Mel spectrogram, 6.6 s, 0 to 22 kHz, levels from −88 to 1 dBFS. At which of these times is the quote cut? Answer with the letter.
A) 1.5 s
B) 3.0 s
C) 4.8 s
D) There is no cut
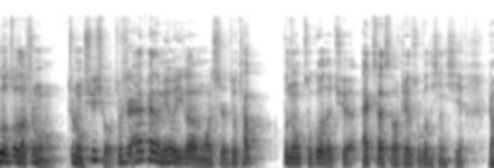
D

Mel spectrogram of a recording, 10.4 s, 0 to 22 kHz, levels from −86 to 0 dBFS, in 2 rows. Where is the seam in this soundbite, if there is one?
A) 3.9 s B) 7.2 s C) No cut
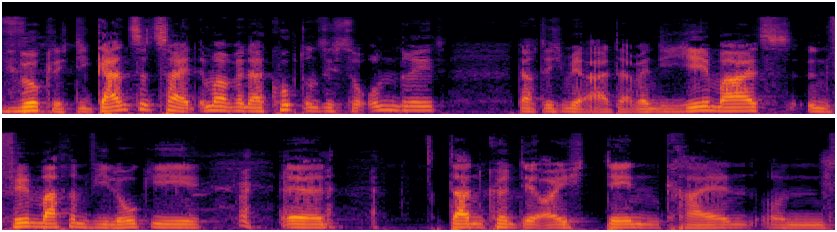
B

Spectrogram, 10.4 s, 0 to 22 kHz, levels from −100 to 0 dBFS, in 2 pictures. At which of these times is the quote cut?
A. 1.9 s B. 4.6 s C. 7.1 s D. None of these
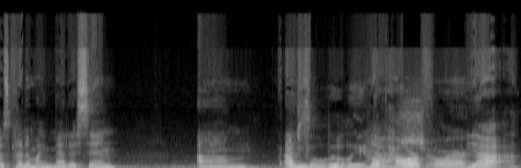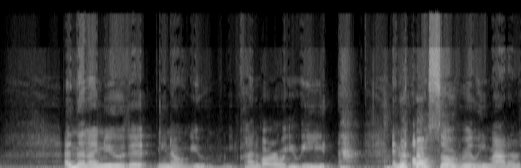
D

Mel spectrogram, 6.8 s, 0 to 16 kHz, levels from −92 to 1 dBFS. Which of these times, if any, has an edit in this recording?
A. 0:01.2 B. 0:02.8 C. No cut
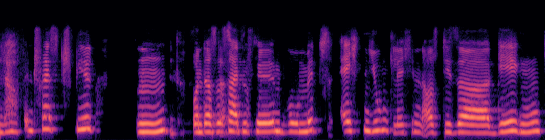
A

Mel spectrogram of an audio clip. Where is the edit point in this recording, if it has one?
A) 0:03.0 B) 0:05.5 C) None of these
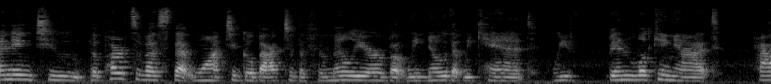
B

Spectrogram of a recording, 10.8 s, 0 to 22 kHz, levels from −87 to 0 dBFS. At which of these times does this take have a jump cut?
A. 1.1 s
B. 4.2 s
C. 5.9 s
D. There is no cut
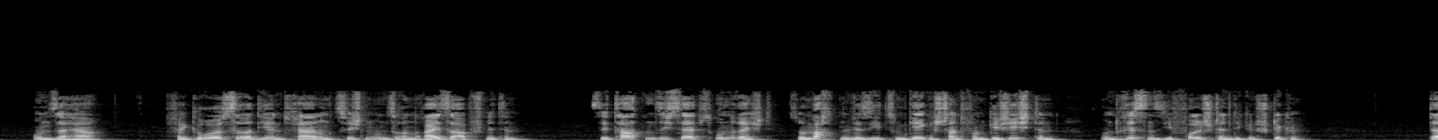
C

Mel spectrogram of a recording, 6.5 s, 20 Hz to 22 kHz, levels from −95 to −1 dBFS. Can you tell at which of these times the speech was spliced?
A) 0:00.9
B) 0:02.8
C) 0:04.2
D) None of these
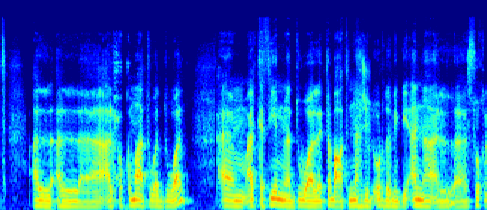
B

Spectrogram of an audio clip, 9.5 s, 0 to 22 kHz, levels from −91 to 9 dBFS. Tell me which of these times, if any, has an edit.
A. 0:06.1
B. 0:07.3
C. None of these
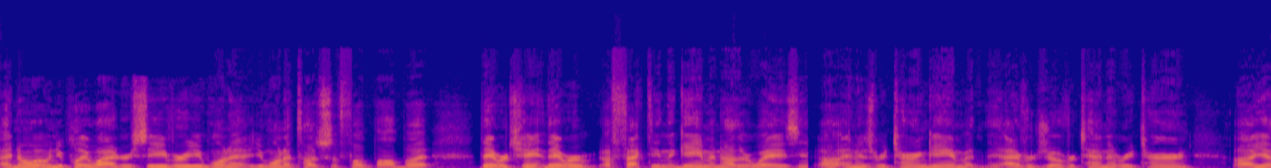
A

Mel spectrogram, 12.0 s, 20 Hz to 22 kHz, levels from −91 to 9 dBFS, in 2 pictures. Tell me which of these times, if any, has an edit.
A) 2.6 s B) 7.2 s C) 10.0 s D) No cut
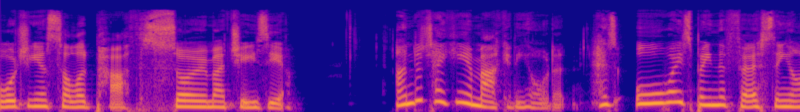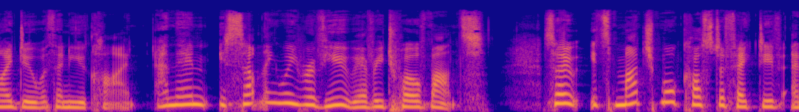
C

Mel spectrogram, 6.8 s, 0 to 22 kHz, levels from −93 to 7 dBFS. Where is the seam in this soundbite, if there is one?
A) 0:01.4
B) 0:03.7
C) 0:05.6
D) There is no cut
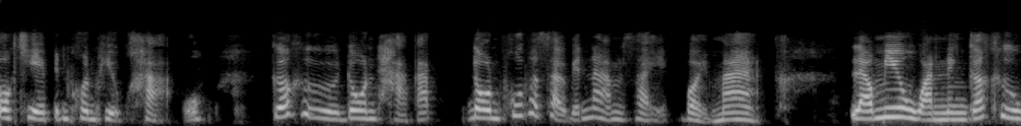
D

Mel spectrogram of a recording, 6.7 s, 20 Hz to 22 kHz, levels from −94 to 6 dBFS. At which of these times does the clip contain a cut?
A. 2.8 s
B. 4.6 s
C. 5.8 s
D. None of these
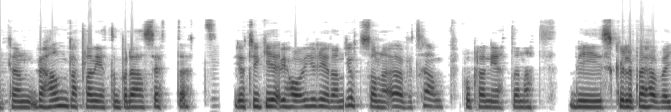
A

